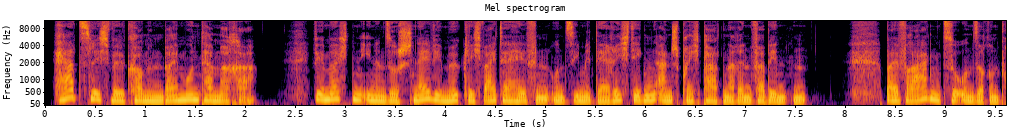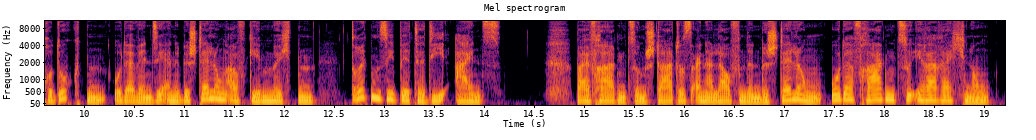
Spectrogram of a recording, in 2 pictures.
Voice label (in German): Telefonwarteschleife ohne Effekt; LOFT VOICES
